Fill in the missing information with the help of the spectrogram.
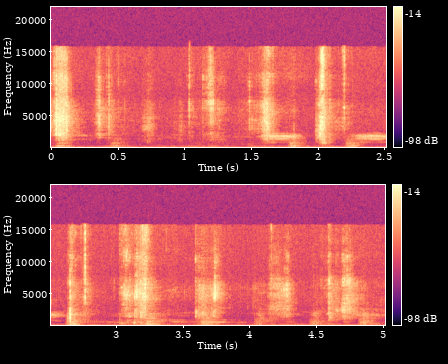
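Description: Crows cawing over and over in short calls, over a faint steady low hum.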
